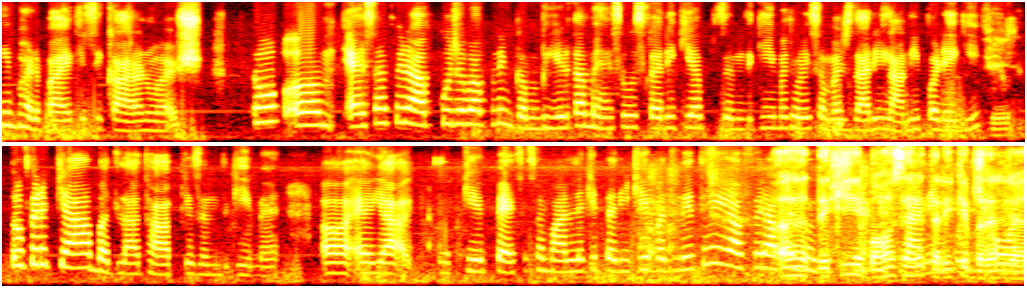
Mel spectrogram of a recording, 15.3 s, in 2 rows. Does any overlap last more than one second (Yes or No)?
Yes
